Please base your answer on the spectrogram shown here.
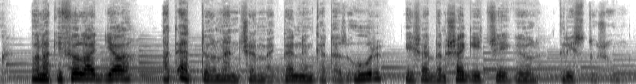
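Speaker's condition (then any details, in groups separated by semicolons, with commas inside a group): No condition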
